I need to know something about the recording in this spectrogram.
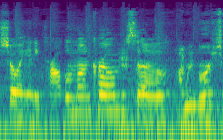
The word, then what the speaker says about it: Krome: Yeah, and Chrome is spelled Krome.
